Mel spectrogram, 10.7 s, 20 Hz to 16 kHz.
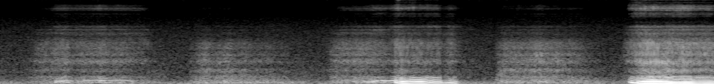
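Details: Heavy snoring in deep sleep: quiet breaths alternate with loud, rattling, irregular snores, at roughly 16 breaths a minute.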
